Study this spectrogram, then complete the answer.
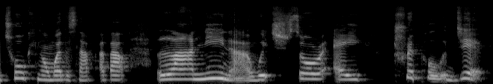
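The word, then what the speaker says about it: La Niña: with it some impact can I can I correct your pronunciation there because I've got GCSE Spanish it's just that you need the near is a little thing on it so do you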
